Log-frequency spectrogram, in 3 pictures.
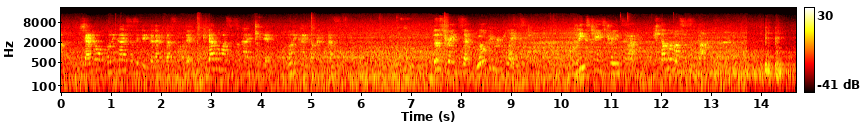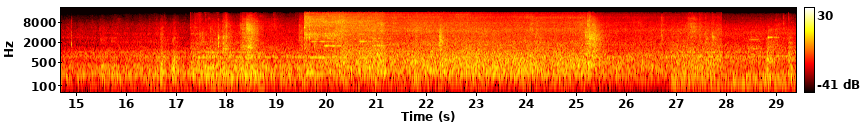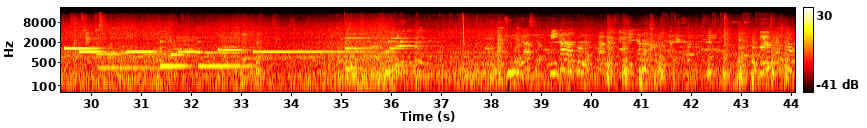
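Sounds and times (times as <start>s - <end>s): electric train rumble and hiss: 17.3s - 28.8s
electronic chime melody: 29.5s - 37.0s.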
